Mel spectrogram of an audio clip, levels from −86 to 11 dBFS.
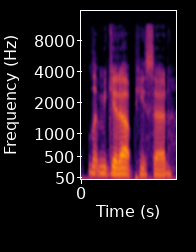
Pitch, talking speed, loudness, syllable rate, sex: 130 Hz, 285 wpm, -17 LUFS, 5.7 syllables/s, male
